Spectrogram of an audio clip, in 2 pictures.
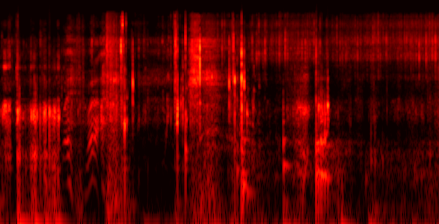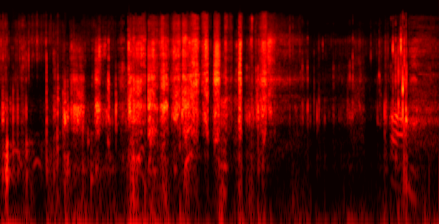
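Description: Underwater noise on a diver's camera: a steady low rumble of water moving against the housing, with many sharp knocks and scrapes as a mud crab is handled close to the lens.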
